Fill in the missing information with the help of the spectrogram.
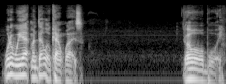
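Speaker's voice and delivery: usual speaking voice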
